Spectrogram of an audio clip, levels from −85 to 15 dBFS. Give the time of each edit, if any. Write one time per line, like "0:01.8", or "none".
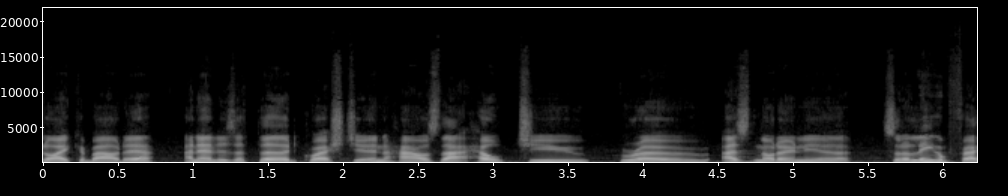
none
